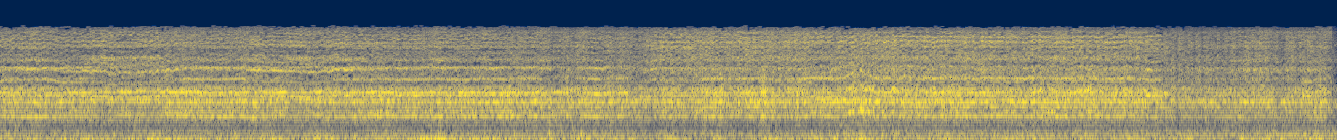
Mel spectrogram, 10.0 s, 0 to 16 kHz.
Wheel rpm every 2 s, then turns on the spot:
160, 170, 170, 160, 160.
none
